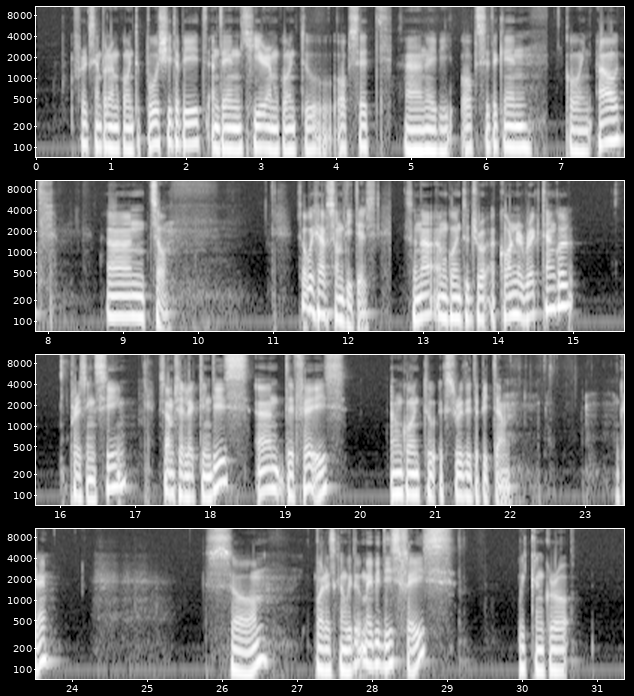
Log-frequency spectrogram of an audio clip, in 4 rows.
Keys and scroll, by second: 3.3 o, 5.3 o, 15.9 c, 17.0 2, 18.1 shift+h, 18.9 3, 22.3 alt+h, 29.0 3.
